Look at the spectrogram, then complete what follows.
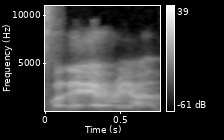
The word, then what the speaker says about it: Valeriya: No, it's Valeriya. The correct Ah, way is Valeria. So the stress on the second syllabus.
